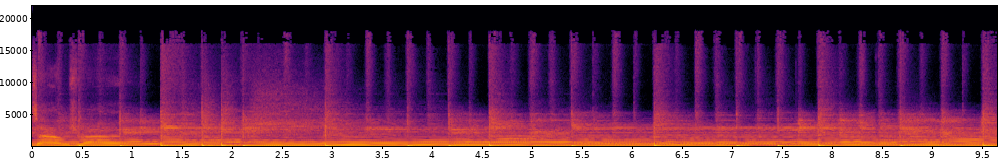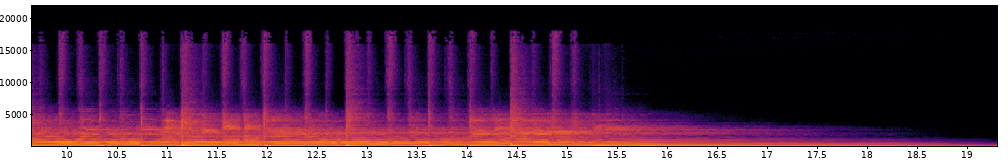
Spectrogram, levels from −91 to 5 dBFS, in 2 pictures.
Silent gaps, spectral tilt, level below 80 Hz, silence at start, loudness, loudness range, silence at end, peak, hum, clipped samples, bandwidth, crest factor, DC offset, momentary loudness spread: none; -7 dB/octave; -26 dBFS; 0 s; -20 LUFS; 4 LU; 0 s; -6 dBFS; none; under 0.1%; 18 kHz; 14 dB; under 0.1%; 8 LU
